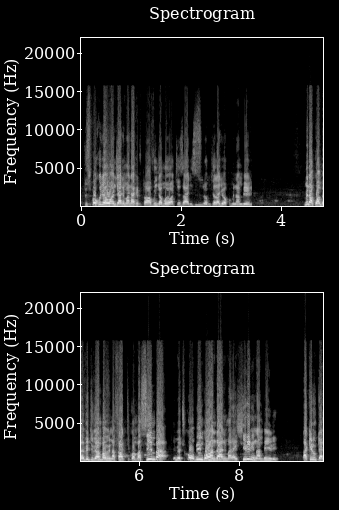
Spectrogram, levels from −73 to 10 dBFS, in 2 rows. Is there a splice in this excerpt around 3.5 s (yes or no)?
yes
